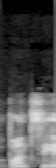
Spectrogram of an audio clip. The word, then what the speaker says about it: Buncee: to his work so just wanted can you pronounce the name for buncee again a few people want to know the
